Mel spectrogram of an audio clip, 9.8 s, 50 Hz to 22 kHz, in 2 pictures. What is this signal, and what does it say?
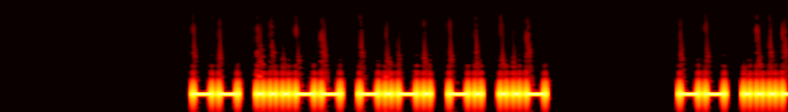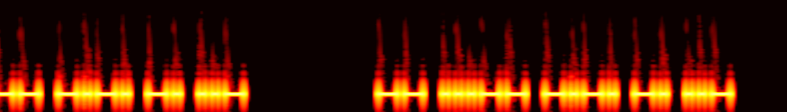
Morse code, heard as a keyed tone, about 31 wpm, 700 Hz. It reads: M3CNU M3CNU M3CNU
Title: DXCC-100 Call Signs - 5 Characters - Repeated 3x - 30wpm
